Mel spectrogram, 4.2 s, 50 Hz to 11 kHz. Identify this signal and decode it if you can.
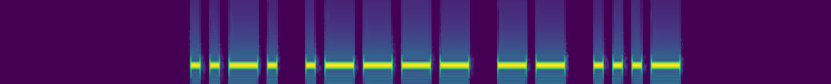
Morse code, heard as a keyed tone, about 25 wpm, 700 Hz. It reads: F1MV
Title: DXCC-100 Call Signs - 4 Characters - Repeated 2x - 25wpm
